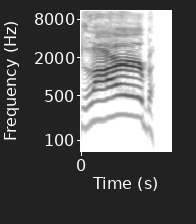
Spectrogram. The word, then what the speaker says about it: larb: I said, "Larb." And she said, "Larb." She wrote it down. It's spelled L-A-R-B.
